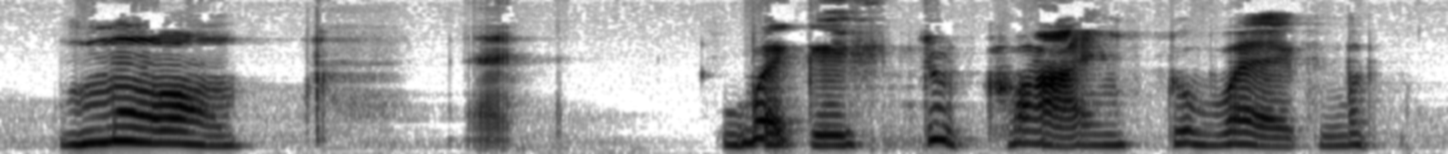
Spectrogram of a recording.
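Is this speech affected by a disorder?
Yes: cerebral palsy; born in Greece.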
